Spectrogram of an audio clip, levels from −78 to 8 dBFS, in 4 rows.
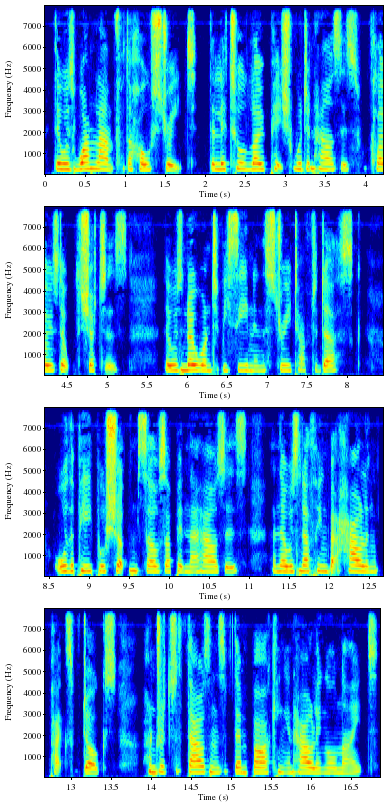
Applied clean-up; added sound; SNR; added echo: none; none; none; none.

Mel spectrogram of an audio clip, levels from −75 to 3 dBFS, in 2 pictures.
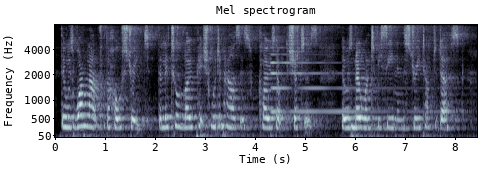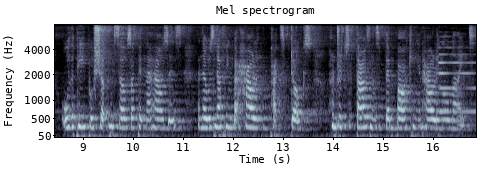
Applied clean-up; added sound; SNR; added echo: none; Piano; 16 dB; reverberation time 2.5 s.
